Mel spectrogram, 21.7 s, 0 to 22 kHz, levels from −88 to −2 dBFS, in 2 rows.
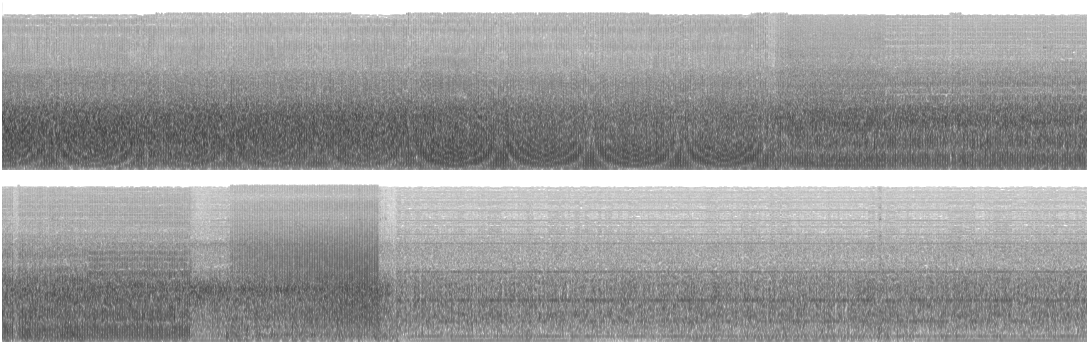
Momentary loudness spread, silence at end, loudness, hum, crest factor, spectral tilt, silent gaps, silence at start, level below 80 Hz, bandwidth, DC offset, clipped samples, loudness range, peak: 9 LU; 0 s; -26 LUFS; none; 22 dB; -3.5 dB/octave; none; 0 s; -48 dBFS; 17 kHz; under 0.1%; under 0.1%; 9 LU; -4 dBFS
